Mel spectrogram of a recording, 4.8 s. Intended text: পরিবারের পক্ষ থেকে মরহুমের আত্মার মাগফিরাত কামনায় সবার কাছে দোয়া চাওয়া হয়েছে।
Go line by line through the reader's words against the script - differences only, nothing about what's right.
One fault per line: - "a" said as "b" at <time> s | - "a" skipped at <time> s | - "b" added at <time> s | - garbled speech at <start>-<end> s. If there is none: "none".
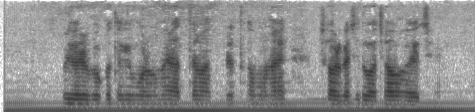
none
